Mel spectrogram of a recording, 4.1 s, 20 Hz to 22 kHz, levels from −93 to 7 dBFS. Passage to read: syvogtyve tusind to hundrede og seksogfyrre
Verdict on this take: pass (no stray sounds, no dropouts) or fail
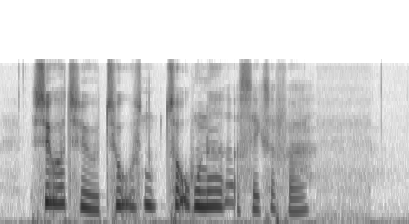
pass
